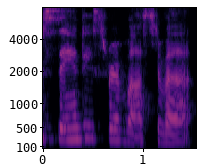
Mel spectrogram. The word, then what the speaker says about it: Srivastava: I'm Sandy Srivastava.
